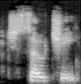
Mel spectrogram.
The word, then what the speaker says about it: SOCI: told is pronounced so Sochi like the city in Russia where the Winter Olympics were if everybody remembers that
